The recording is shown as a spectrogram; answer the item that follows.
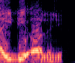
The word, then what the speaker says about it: ideology: It is not ideology. ID. So, and I am pronouncing it clearly.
